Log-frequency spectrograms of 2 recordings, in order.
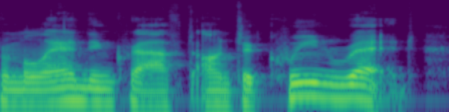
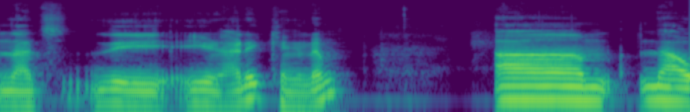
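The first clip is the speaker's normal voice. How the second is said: ordinary delivery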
